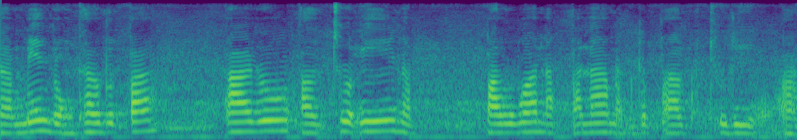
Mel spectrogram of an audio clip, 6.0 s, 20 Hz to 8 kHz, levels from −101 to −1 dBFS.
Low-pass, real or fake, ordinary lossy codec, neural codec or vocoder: 7.2 kHz; fake; none; codec, 44.1 kHz, 3.4 kbps, Pupu-Codec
